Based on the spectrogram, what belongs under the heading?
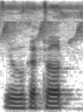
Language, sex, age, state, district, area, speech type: Assamese, male, 45-60, Assam, Dibrugarh, rural, spontaneous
